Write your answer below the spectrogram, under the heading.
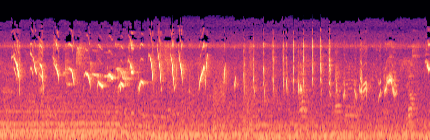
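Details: Greater green leafbird kept in a cage, for sale, performing song in the style of an orange-headed thrush: varied whistled slurs followed by a quick series of sharp ticking notes, about two per second or faster.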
